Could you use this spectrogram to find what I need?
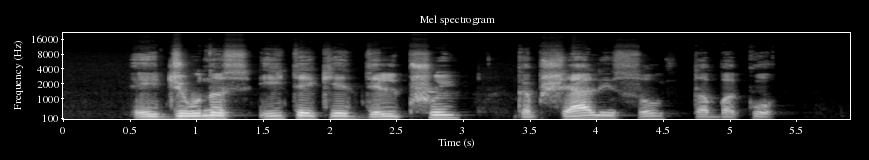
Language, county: Lithuanian, Marijampolė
